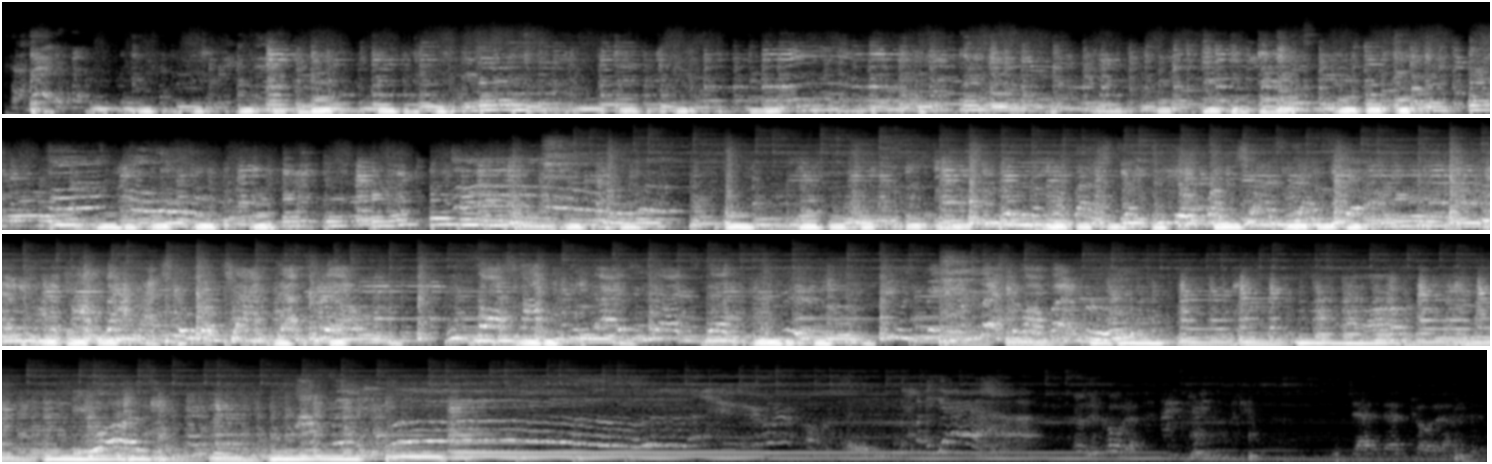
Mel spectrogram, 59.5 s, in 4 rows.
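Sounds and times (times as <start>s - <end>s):
laughter: 0.0s - 1.8s
jazz music coda: 1.0s - 58.1s.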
